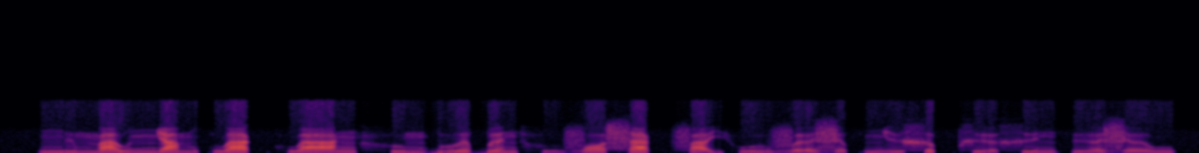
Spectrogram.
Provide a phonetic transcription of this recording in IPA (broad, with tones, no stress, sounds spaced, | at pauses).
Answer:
ŋ ɨ˧ m a˧ w ɲ a˧ m k w a˦˥ k̚ h w aː˨˦ ŋ h u˧ m ɓ u˧ ə̯ ɓ ə˧ n h ṳ˨˩ v ɔ˧ s a˦˥ k̚ f a̰ː˧˨ j h w ṵ˧˨ v ə̰ː˧˥ z ə˨˩ p̚ ɲ ɨ˨˦ x ə˦˥ p̚ x ɨ̰˧˨ ə̯ x ɨ˧ n ʔ ɨ˨˦ ə̯ z ə˧ w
